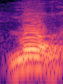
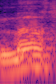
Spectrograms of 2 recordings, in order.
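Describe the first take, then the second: First: The word is said with an 'oh' vowel. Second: The word is said with an 'ah' vowel. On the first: "c'est en prononciation sfarad"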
